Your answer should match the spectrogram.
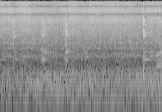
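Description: Onions fry in oil in a pan on a boat, with a steady loud sizzle and a few sharp scraping stir strokes spaced through it.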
